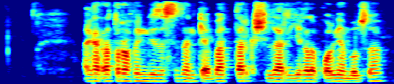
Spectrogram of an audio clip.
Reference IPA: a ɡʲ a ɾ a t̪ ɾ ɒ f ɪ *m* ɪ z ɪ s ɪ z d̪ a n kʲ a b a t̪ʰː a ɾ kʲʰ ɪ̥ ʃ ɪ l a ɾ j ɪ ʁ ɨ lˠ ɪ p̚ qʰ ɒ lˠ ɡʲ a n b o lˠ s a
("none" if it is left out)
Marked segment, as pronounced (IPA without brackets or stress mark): ŋ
